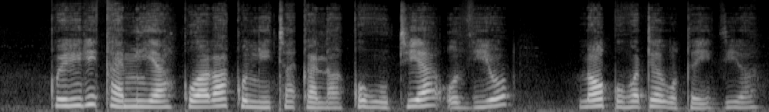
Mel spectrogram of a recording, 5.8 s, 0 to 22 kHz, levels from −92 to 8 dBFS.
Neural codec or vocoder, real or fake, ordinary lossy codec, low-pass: codec, 44.1 kHz, 1.7 kbps, Pupu-Codec; fake; none; none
